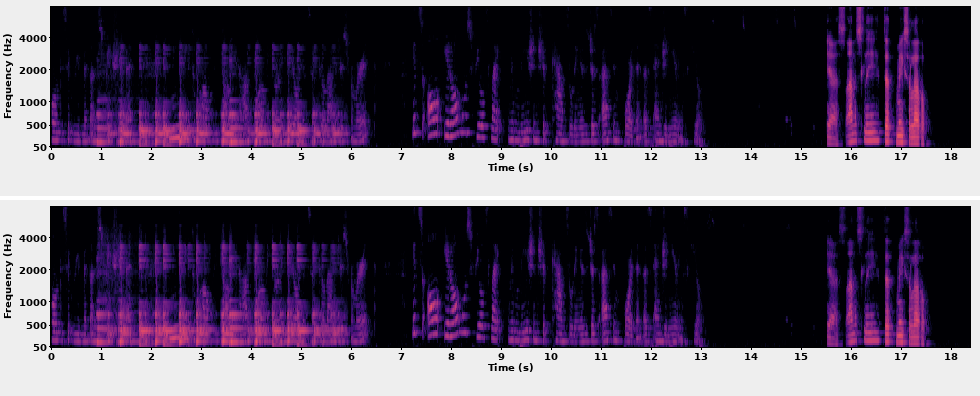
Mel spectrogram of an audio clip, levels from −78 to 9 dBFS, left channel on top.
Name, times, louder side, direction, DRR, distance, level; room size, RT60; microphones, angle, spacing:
voice 1, 0.0-6.3 7.0-13.0, right 1 dB, 20° right, 1.8 m, -43 dB
sound 1, 0.9-5.9, right 2 dB, 90° right, 0.9 m, -34 dB
voice 2, 15.5-17.5, left 4 dB, 80° left, 0.7 m, -29 dB
11.0 x 5.8 x 4.7 m
head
